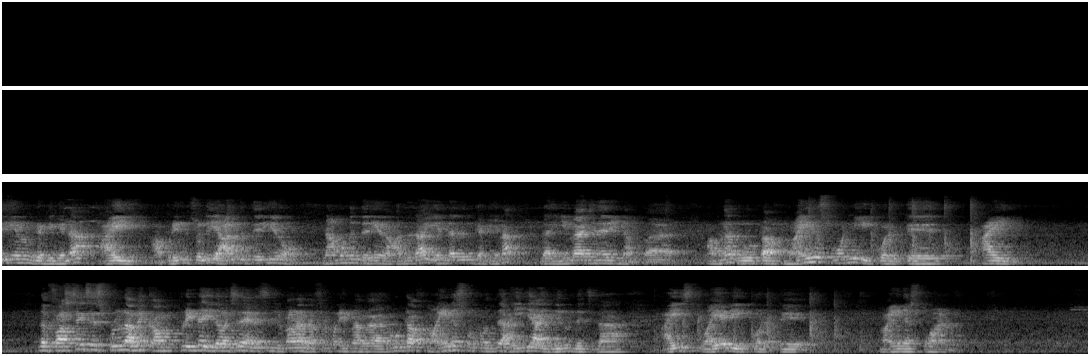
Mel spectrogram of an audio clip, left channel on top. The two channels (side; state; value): left; silent; digital silence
